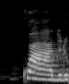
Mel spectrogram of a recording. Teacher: quadro a sílaba forte é qua e ela é a penúltima sílaba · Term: paroxítona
